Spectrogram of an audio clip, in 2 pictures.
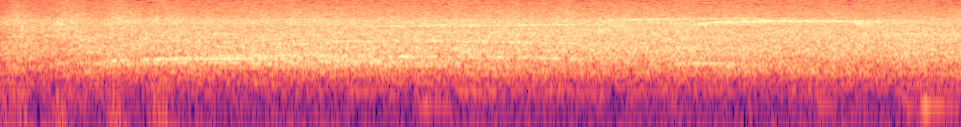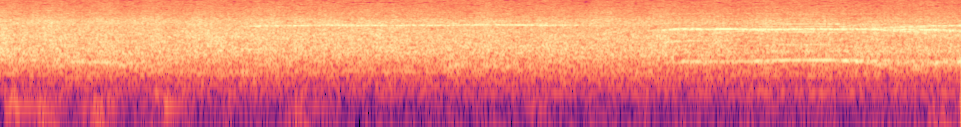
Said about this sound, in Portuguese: E em novembro, o prefeito eleito, Ulisses Maia, retornou à Câmara e foi aplaudido de pé pela população que lotou as galerias.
